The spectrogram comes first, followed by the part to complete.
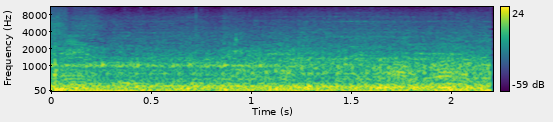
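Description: Mercury outboard motor running steadily at low trolling speed, a continuous low rumble.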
